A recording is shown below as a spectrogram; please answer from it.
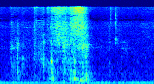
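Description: Faint rustle and scrape of a cardboard advent calendar box as a beer bottle is worked out of its compartment, loudest around the middle, over a low steady hum.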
